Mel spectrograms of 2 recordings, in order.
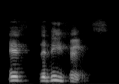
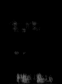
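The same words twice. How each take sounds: First: It is said loudly. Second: It is said at normal volume.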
